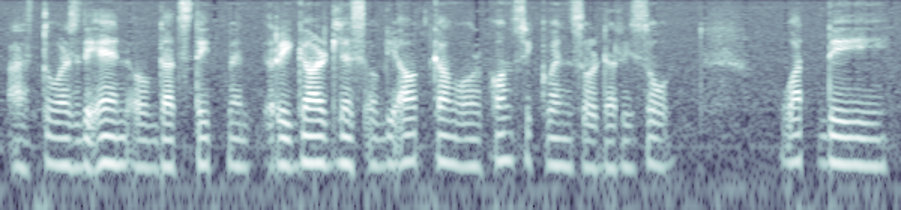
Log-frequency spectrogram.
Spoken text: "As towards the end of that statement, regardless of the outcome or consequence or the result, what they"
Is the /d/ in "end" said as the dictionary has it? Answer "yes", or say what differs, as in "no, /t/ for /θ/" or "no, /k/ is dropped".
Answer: yes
